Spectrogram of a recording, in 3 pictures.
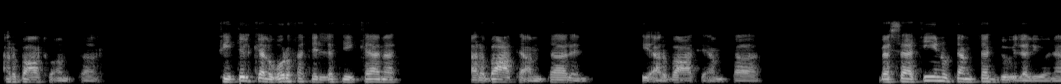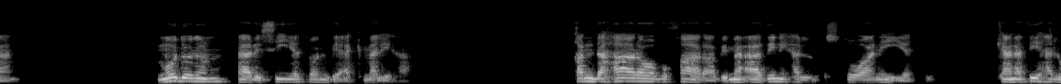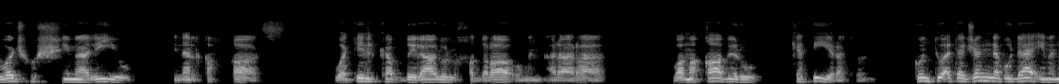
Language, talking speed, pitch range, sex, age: English, 75 wpm, 110-145 Hz, male, 50-69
